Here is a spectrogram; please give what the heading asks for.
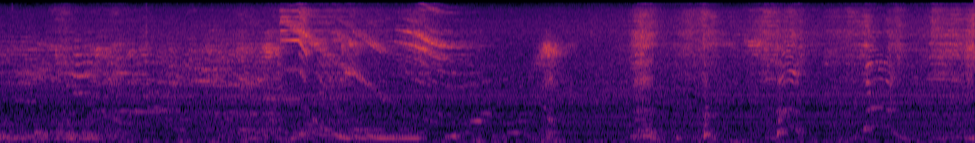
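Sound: crowd chanting in unison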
